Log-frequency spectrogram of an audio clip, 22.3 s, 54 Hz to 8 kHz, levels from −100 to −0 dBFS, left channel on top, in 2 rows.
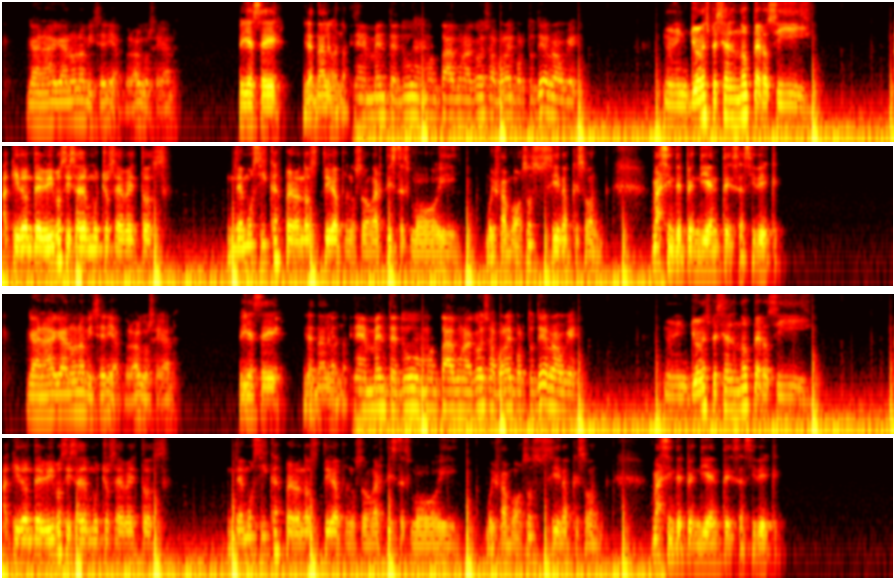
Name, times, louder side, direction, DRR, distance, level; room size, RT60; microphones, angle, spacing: voice 1, 0.3-2.2 3.0-3.1 3.8-4.0 4.4-7.2, right 3 dB, 75° right, 0.7 m, -34 dB
voice 2, 3.0-3.5 3.8-4.3 8.3-10.1 11.2-13.2 14.0-16.9 17.2-20.8, left 6 dB, 85° left, 0.4 m, -30 dB
sound 1, 4.4-19.4, equal, 5° right, 0.3 m, -31 dB
6.2 x 2.5 x 2.5 m
head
